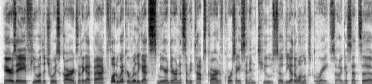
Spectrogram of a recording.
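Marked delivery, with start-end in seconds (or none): none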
